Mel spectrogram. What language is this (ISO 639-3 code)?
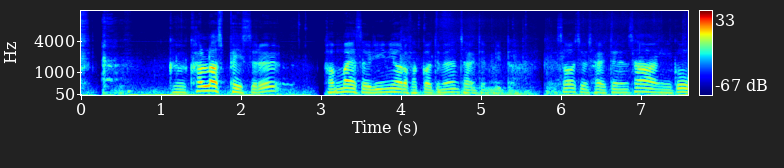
kor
